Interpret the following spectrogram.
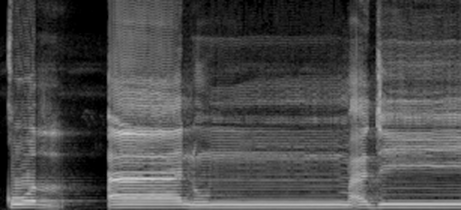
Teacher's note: huruf tanwin UN bertemu dengan mim bertasdid maka tanwin unnya melebur ke huruf mim bertasdid ya jadi berubah menjadi ee mim ya contohnya Anum qurum jadi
